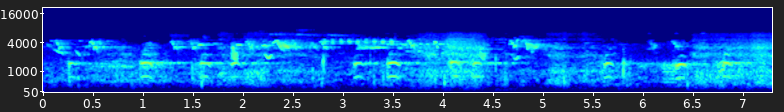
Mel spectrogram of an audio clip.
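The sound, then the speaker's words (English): Geese honk by a river in a steady, overlapping chorus, with many calls repeating throughout and no pause. “These are quite annoying geese.”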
